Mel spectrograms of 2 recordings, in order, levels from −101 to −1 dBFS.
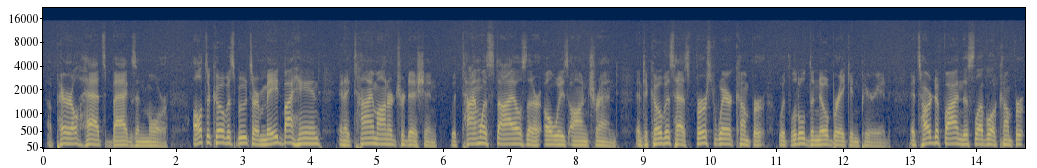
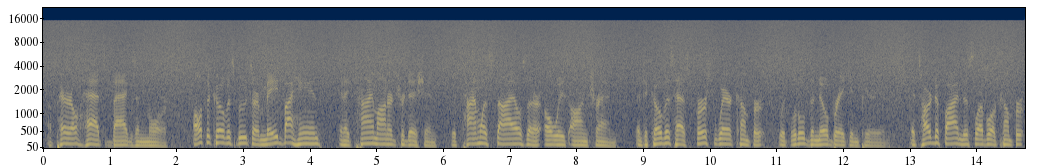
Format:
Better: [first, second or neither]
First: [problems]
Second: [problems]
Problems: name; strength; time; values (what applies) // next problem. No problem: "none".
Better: first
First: hiss; faint; throughout; 25 dB below the speech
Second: hiss; loud; throughout; 2 dB below the speech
